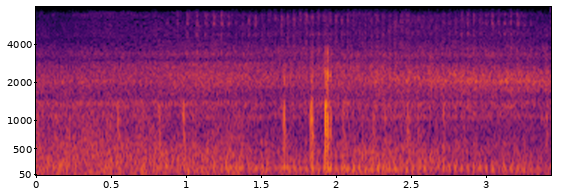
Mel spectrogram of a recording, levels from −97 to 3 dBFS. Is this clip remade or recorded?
recorded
